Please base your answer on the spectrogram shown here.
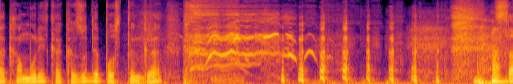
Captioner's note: laughter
